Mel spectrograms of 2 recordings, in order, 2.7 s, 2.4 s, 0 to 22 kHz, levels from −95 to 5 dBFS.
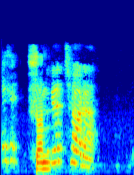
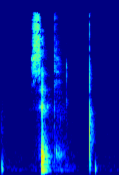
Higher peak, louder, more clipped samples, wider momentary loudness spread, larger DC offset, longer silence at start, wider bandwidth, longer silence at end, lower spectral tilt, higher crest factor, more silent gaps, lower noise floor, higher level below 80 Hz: first, -2 dBFS vs -14 dBFS; first, -20 LUFS vs -35 LUFS; neither; second, 15 LU vs 24 LU; neither; about the same, 0.05 s vs 0.05 s; second, 8 kHz vs 16.5 kHz; first, 0.8 s vs 0.55 s; first, -5 dB/octave vs -3 dB/octave; second, 20 dB vs 26 dB; neither; second, -61 dBFS vs -87 dBFS; first, -58 dBFS vs -84 dBFS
